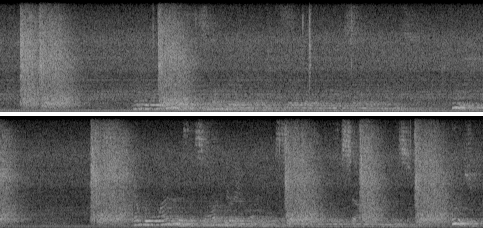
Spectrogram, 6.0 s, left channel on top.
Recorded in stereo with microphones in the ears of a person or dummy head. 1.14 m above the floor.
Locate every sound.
1.6 s a woman speaking: 50° right (ahead or behind), 3.5 m; by 6.0 s 45° right (ahead or behind), 1.0 m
